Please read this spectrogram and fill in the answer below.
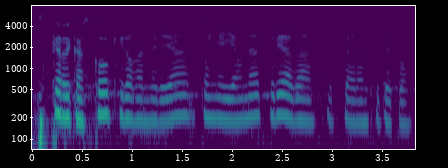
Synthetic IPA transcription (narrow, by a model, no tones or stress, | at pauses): eske̞rikasko̞kiɾo̞ɣ̞and̪eɾe̞at̪o̞ɲajawnasuɾe̞aðait͡saeɾant͡sut̪e̞ko̞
